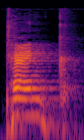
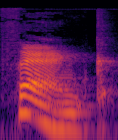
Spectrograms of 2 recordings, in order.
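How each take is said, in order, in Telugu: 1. ఇది గట్టిగా, నొక్కి పలికే t శబ్దంతో మొదలవుతుంది. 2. ఇది మృదువైన th శబ్దంతో మొదలవుతుంది. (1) "మనం సామాన్యంగా టీహెచ్ ఏఎన్కేని ట్యాంక్ అని పలుకుతున్నాం" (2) "మరి దీన్ని ఎలా పలకలో చూద్దాం"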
